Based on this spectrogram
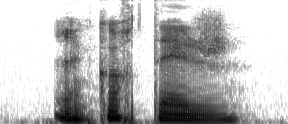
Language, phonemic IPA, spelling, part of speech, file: French, /kɔʁ.tɛʒ/, cortège, noun, Fr-cortège.ogg
- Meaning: procession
